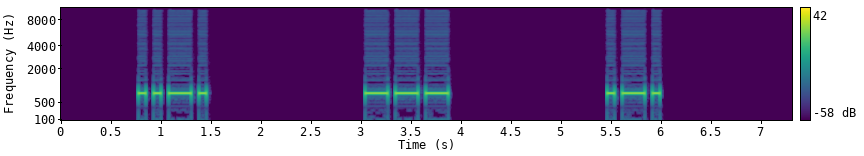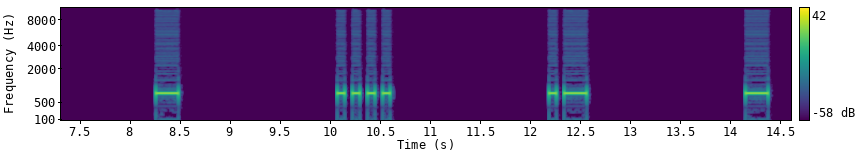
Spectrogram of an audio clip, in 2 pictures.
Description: Morse code, heard as a keyed tone, about 16 wpm, spaced as for 5 wpm, 800 Hz. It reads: FOR THAT
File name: CW Code Groups @5WPM / QSOs / QSO WA7QOX 1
